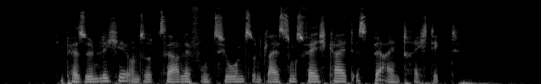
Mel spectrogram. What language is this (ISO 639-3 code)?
deu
